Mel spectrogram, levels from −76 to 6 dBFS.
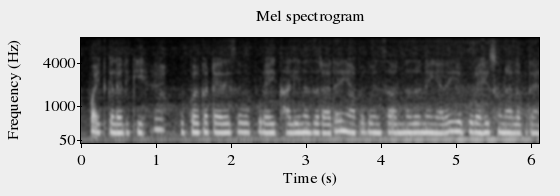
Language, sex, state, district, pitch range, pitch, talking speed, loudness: Hindi, female, Uttar Pradesh, Ghazipur, 205-215 Hz, 210 Hz, 315 wpm, -16 LUFS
